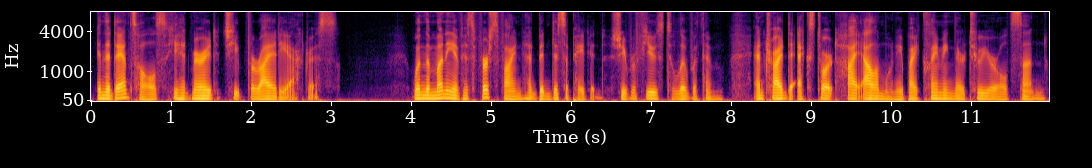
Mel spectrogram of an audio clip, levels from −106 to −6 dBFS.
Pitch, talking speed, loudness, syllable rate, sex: 95 Hz, 200 wpm, -23 LUFS, 5.3 syllables/s, male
